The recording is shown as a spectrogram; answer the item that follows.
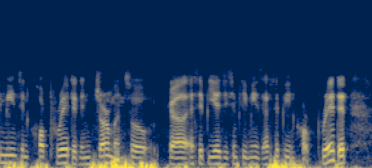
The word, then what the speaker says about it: SAP: So SAP AG simply means SAP Incorporated. SAP should be pronounced as SAP, not SAP.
